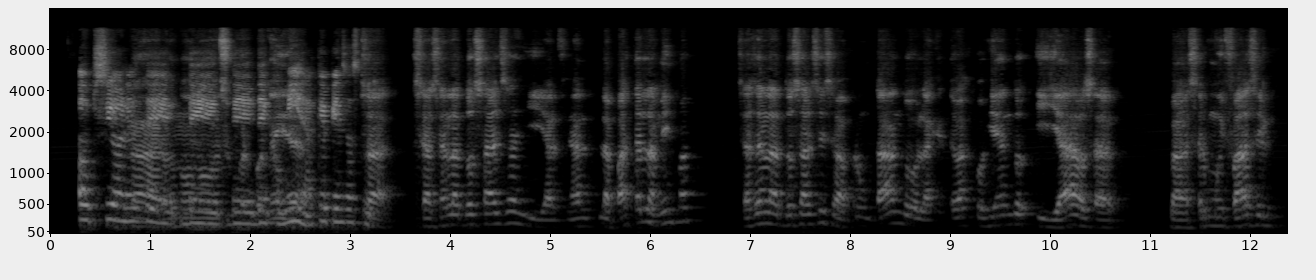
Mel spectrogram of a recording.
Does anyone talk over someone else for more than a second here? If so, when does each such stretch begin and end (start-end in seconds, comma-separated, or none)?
0.8-2.5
